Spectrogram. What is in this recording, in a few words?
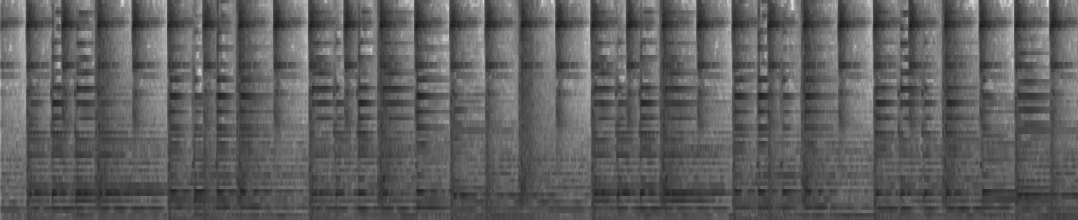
Instrumental BGM Cover; Tanhaji The Unsung Warrior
